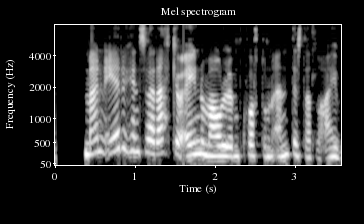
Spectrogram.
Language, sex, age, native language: Icelandic, female, 40-49, Icelandic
